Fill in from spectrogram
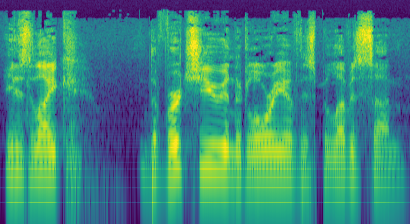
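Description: A man with a notably high voice preaches a sermon in an unhurried, deliberate way. He talks fervently, asks rhetorical questions and drops to a hush before rising again. The sound is close and dry. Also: no room sound. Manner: fervent, rhetorical questions, swings between hushed and raised.

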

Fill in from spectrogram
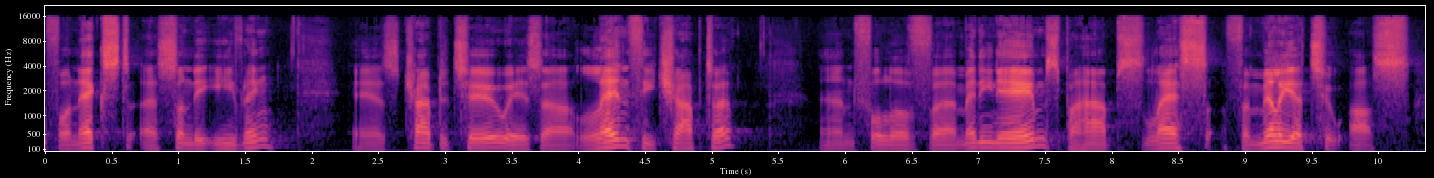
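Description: A man pastoring an evening service, reading scripture slowly and with measured emphasis at a pulpit microphone, then giving notices with many fillers. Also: mid-range voice. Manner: frequent fillers when speaking freely. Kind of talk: scripture reading and sermon announcements.

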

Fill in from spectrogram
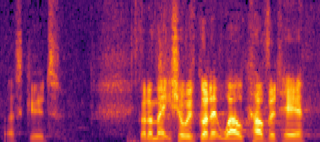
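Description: A man gives an interactive sermon for children. His voice sits high for a male speaker and has a bright, forward edge. He addresses the children directly, encouraging them and putting questions to them. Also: fairly even intonation, fast talker, muffled recording. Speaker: preacher leading a children's talk in church.

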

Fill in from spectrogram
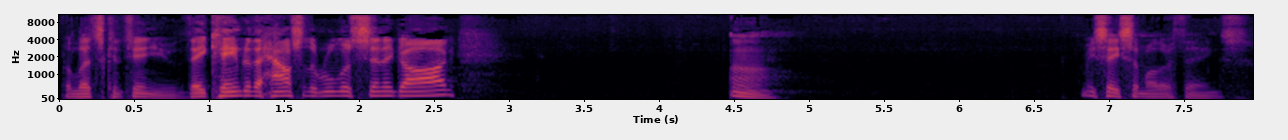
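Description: A man preaching a sermon in church, folksy and joking, with animated bursts when he quotes people. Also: medium pitch, normal speed, long pauses, dry recording, clean studio sound. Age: 50s. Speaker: pastor.

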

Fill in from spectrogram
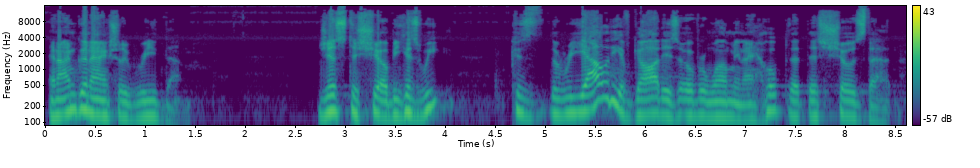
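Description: Mellow-voiced male preacher in a reverberant church. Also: mid-range voice. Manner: earnest preaching with slow, emphatic repetition. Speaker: pastor. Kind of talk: sermon. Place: church sanctuary. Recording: long reverb of a church hall.

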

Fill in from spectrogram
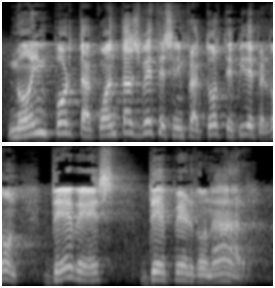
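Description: A man's voice: sits high, takes it slowly, sharp tone, reverberant. A man with a Spain Spanish accent preaching an expository sermon in a conversational way, with frequent restarts and tag questions.

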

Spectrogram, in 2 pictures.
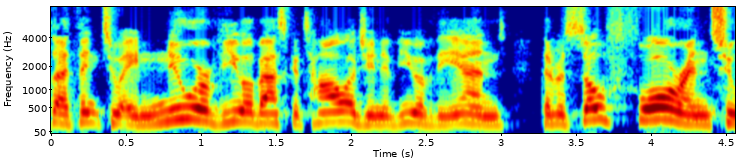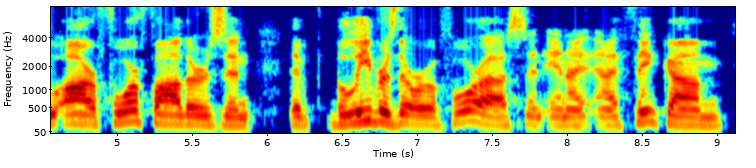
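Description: Pastor, male, animated sermon delivery with rhetorical questions, dry sound. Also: high-pitched, dry recording. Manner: acts out shouted scenes.

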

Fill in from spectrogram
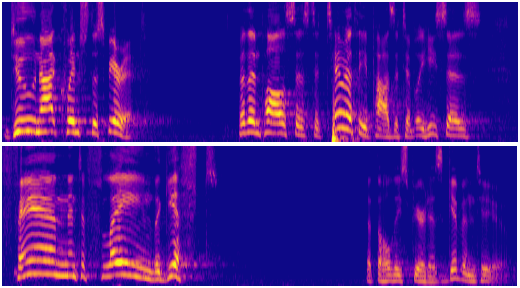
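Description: A man's voice: on the high side, a bit bright. A male pastor preaching a sermon in a church, emphatic and repeating phrases for stress. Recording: long church reverb.

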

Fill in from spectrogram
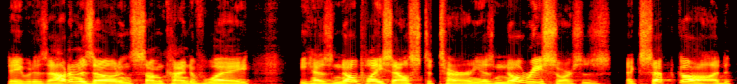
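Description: A man's voice: fairly high pitch, fairly bright tone. A man teaching a Bible study lecture, explaining a psalm and retelling its story with quoted voices.

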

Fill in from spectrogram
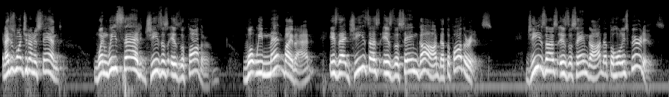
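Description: High-voiced preaching man. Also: very animated, a little mellow. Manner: emphatic preaching with sarcasm and quick swings in volume. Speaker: pastor. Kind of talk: sermon.

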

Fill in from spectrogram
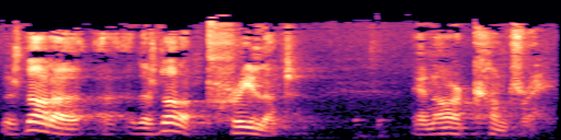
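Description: A man preaches slowly and deliberately, his voice swelling into fiery, emphatic outbursts. He sits at a middle pitch, and the church room around him gives off a clear echo. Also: animated. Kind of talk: sermon.

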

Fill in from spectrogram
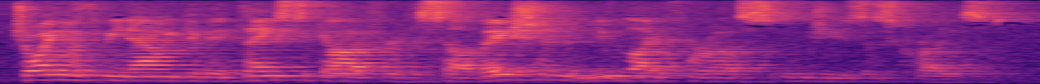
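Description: Male pastor, liturgical reading, cathedral echo with long reverb, distant mic, faint hiss. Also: mid-range voice. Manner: measured, solemn prayer recitation. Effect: heavy cathedral-like echo. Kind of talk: leading a communion liturgy. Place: large church sanctuary. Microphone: far from the mic. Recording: echoey hall from far off, faint hiss.

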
